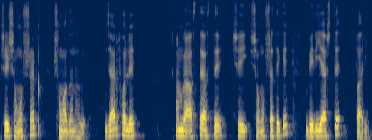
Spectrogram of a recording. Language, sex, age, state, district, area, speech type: Bengali, male, 30-45, West Bengal, North 24 Parganas, rural, spontaneous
